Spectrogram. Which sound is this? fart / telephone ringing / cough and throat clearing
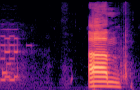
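telephone ringing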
